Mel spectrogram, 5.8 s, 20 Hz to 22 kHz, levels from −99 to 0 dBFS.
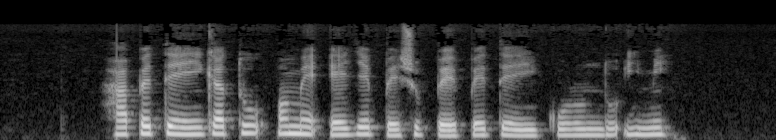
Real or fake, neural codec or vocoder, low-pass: real; none; 10.8 kHz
